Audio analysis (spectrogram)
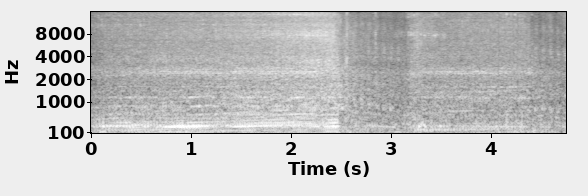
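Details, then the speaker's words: Procharged 1996 Mustang GT project car, second-gear wide-open-throttle pull in boost, coolant 200°F: exhaust stumbles and stutters instead of building smoothly; misfire, engine breaking up under load, cleans up near the top. "Definitely breaking up in second for sure."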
